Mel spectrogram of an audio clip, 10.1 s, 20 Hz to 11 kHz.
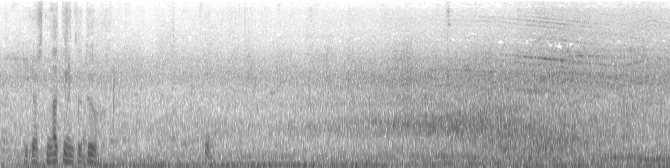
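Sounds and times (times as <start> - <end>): low hum of traffic: 0.0 - 10.0
vehicle passing: 2.6 - 10.0.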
